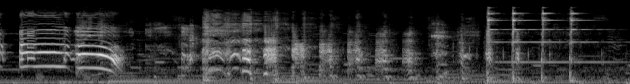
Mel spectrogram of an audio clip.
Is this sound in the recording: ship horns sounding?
no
